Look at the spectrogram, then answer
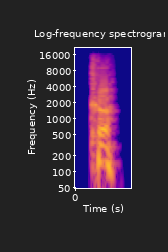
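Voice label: "cat", American English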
